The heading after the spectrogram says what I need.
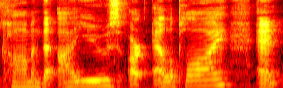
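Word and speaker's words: lapply: to show you two of them here that's l apply or s supply uh you may hear me calling them laplay or saply just because you can pronounce them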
